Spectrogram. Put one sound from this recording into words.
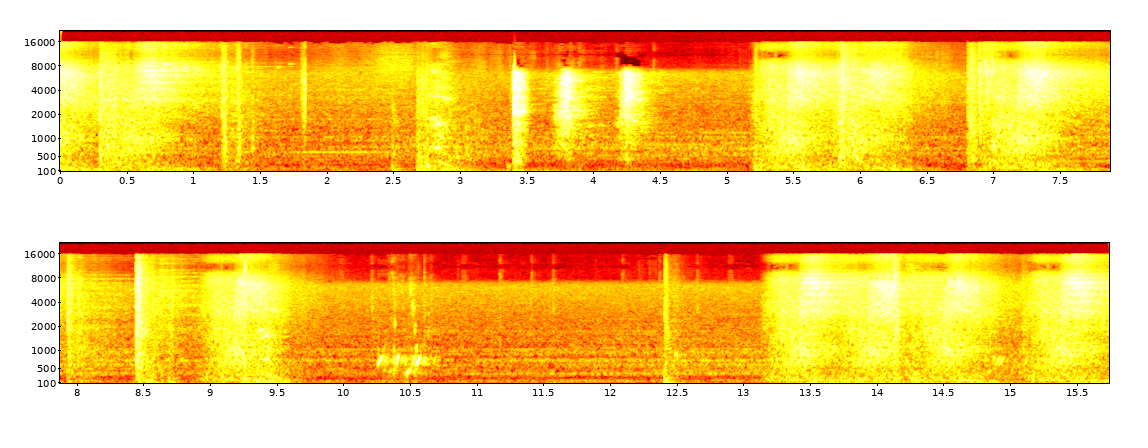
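Magic spells crackle and burst.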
